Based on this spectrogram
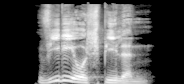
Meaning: dative plural of Videospiel
- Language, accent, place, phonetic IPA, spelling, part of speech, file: German, Germany, Berlin, [ˈviːdeoˌʃpiːlən], Videospielen, noun, De-Videospielen.ogg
